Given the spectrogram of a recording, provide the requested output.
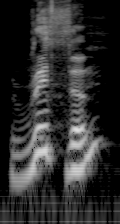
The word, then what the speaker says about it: rhythm: Rhythm. So here rh, no h sound at all.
